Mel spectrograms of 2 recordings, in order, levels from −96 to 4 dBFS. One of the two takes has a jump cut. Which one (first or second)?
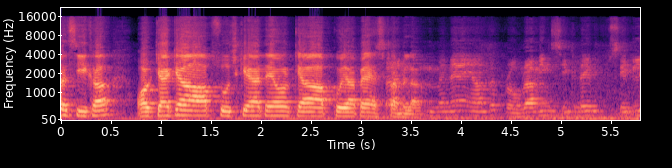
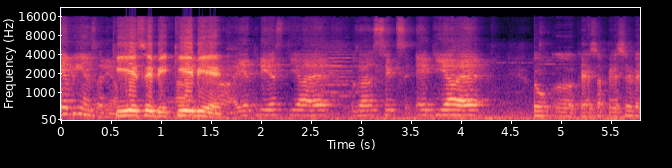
second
